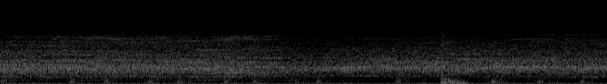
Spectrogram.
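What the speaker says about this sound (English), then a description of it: "Wow, listen to that chant." A wrestling arena crowd in the video game Smackdown vs Raw 2008 chants in a rhythmic, repeating pattern during a Rey Mysterio versus MVP match, a steady roar with pulsing beats underneath and a brief louder burst near the end.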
